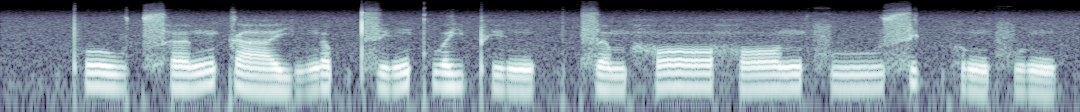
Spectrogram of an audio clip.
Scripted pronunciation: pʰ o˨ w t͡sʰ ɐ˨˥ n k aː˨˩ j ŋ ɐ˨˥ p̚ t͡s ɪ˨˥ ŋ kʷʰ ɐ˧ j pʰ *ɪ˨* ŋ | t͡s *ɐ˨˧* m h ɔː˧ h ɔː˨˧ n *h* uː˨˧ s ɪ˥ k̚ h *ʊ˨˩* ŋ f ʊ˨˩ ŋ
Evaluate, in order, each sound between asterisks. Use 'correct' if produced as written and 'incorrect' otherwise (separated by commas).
correct, incorrect, incorrect, correct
